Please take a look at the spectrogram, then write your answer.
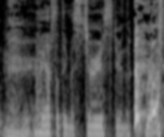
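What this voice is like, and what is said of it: Imitates a film character's voice. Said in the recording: “you do a great impression ... talk like that for the rest of this podcast”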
